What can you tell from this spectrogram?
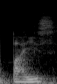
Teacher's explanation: durante a articulação de duas vogais em sequência como na palavra país cada vogal ocorre em uma sílaba distinta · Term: sequência de vogais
